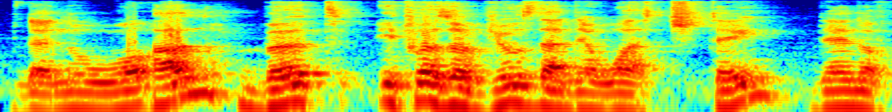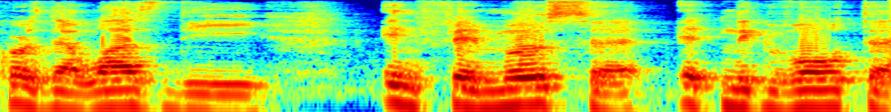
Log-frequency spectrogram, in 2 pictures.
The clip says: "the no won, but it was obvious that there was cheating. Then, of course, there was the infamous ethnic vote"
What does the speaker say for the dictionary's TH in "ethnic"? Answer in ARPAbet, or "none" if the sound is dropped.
T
